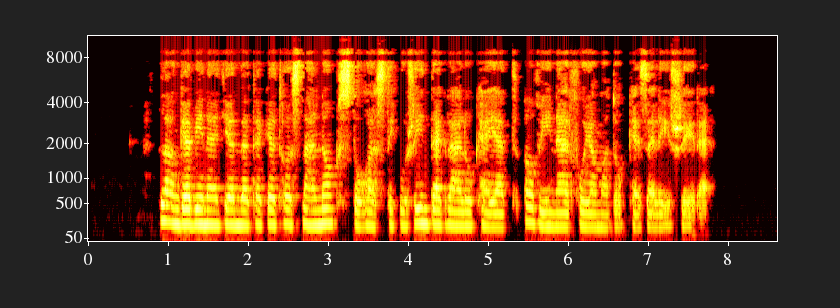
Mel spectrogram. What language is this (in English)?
Hungarian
